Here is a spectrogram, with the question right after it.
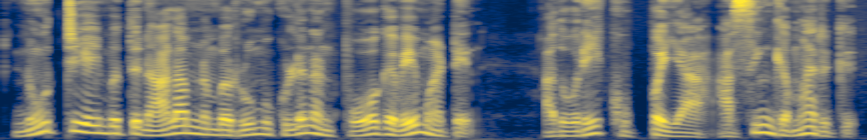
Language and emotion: Tamil, disgusted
